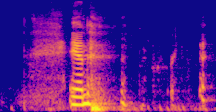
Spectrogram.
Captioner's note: laughing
